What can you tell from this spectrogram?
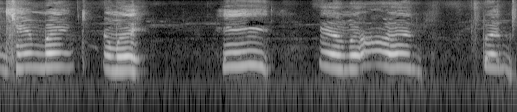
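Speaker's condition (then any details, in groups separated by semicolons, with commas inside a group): Cerebral palsy; speech affected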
